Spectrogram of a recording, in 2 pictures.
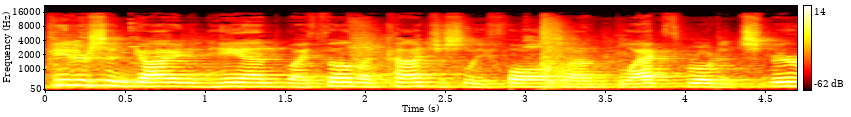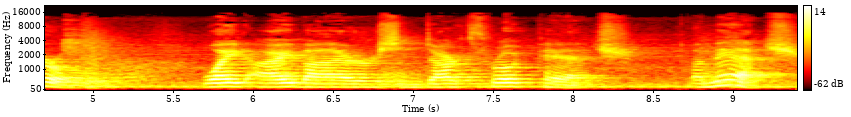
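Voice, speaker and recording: Over noticeable background noise and with audible room echo, a man talks at a fairly slow pace in a high pitch with fairly even intonation. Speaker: poet reading at open mic. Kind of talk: reading aloud. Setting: cafe with audience.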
